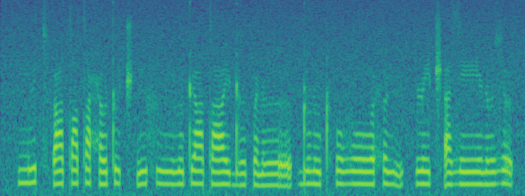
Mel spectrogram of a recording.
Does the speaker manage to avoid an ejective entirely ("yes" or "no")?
no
